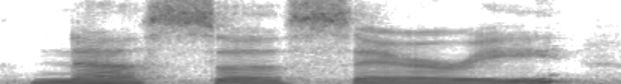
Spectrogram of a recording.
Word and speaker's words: necessary: So in necessary, it's long, short, short, short.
